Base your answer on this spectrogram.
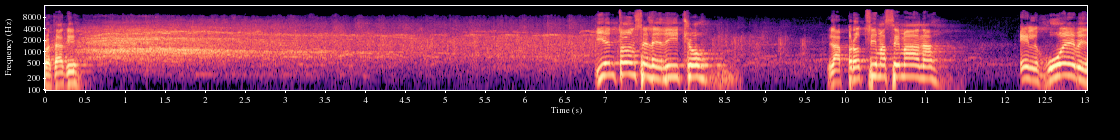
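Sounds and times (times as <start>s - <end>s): crowd applauding and cheering: 0.4s - 9.8s.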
